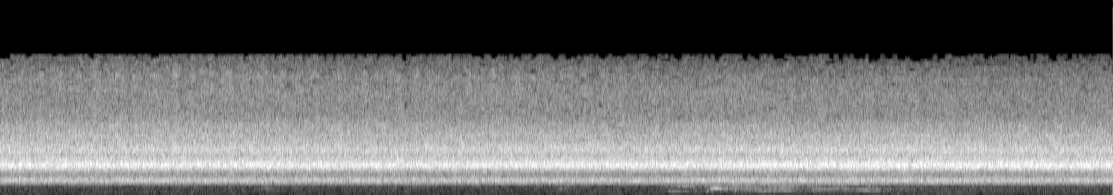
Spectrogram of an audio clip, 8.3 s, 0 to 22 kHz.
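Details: Cicadas at Ubon Ratchathani, Thailand, on Friday, March 26, produce an even, piercing, sustained buzz. A few faint, brief tonal notes rise briefly from underneath midway through.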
